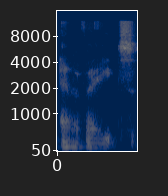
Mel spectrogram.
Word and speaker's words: Ellev8: So the books were always going to be elevate and it's spelled EL V and then a number eight. So L as in feminine woman in French.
